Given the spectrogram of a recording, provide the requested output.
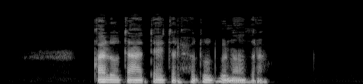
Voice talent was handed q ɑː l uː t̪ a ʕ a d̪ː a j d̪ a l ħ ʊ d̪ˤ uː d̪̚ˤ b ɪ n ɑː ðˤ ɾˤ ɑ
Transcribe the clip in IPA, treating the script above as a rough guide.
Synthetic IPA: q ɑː l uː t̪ a ʕ a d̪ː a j t̪ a l ħ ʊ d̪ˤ uː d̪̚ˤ b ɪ n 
